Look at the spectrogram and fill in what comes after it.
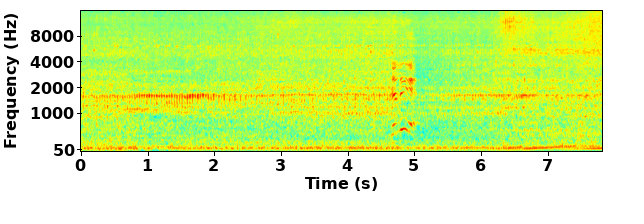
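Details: Chevrolet S10 diesel after repair of broken rocker arm in the cylinder head and engine leak: deep even idle with smooth rise when revved, no knocks or rattles; normal idle and rev.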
